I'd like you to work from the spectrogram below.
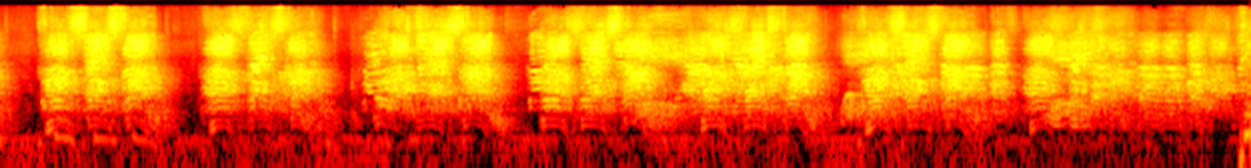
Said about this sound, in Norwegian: Pilatus hørte på ropene, og han hadde ikke mye valg.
